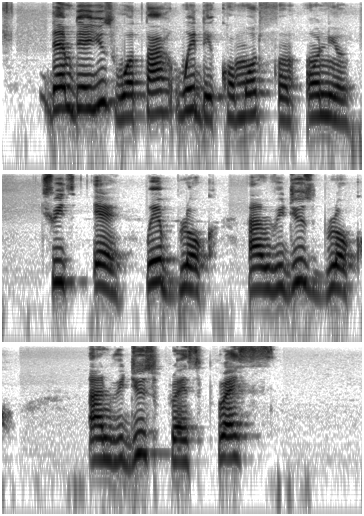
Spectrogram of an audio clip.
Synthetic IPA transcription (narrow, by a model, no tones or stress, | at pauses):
dɛ̃mdejuswɔtawedekɔmɔtfɹɔ̃mɔnjɔ̃n | tɹitɛ | weblɔk | ãnɹidjus̬blɔk | ãnɹidjuspɹɛspɹɛs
